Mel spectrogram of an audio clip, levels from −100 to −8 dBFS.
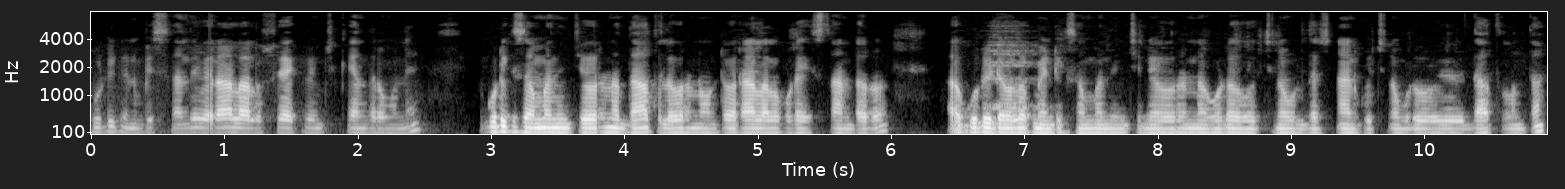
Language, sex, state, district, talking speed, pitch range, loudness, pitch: Telugu, male, Andhra Pradesh, Chittoor, 165 wpm, 95-105 Hz, -21 LUFS, 95 Hz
